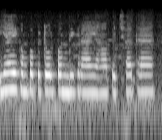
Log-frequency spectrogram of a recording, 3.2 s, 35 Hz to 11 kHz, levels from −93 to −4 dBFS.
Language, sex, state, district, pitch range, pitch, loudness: Hindi, female, Uttar Pradesh, Lucknow, 245-260 Hz, 255 Hz, -17 LUFS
